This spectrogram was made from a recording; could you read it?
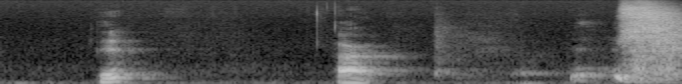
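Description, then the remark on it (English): A single sharp sneeze bursts out near the end after a couple of short vocal sounds, loud against an otherwise quiet background. “Bless you.”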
